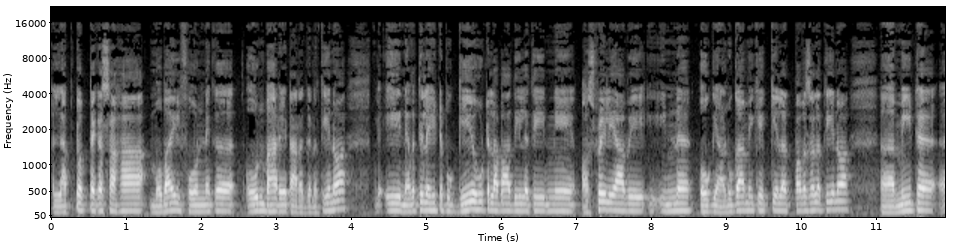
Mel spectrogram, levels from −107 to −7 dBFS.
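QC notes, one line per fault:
No faults detected in this clip.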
